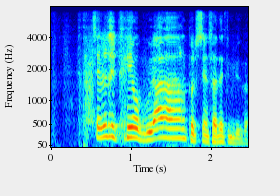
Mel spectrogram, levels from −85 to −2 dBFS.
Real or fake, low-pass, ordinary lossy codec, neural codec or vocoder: fake; 7.2 kHz; none; codec, 16 kHz in and 24 kHz out, 0.6 kbps, FocalCodec, streaming, 2048 codes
